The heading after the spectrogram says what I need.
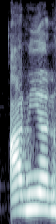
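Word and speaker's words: onion: ओ का प्रोनाउंसिएशन हर जगह ओ नहीं होता, ऑरेंज होता है लेकिन अनियन होता है, यानी ओ का प्रोनाउंसिएशन कई जगह पे अ देता है, ठीक है।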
